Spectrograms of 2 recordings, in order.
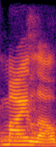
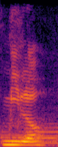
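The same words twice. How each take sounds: First: It is said with an American accent. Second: It is said with a French accent. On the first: "We say it Milo" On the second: "I'm imagining the French accent"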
